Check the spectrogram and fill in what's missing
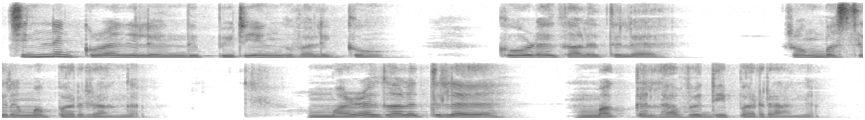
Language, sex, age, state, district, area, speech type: Tamil, female, 18-30, Tamil Nadu, Tiruvallur, rural, spontaneous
